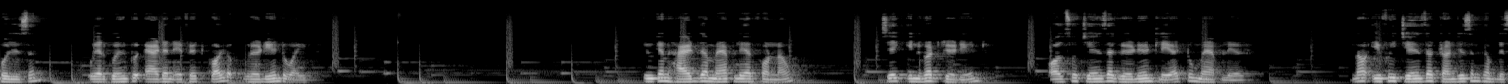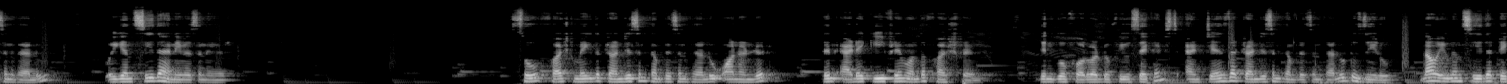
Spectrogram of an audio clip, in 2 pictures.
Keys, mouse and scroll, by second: 2.7-4.2 typing, 4.9-27.8 drag, 13.8 drag, 19.0-20.1 drag, 27.8 space, 29.4-30.1 click.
